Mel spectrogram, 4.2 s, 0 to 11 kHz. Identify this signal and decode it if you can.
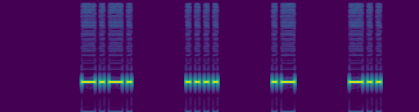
Morse code, heard as a keyed tone, about 27 wpm, spaced as for 12 wpm, 800 Hz. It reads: CHAD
